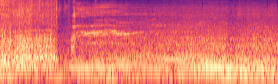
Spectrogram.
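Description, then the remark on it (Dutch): A voice imitates a car accelerating: a loud, steady buzzing engine drone whose pitch slides and climbs, with a brief break about halfway through, lasting nearly three seconds. “Als ze optrekken, dan doen ze...”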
